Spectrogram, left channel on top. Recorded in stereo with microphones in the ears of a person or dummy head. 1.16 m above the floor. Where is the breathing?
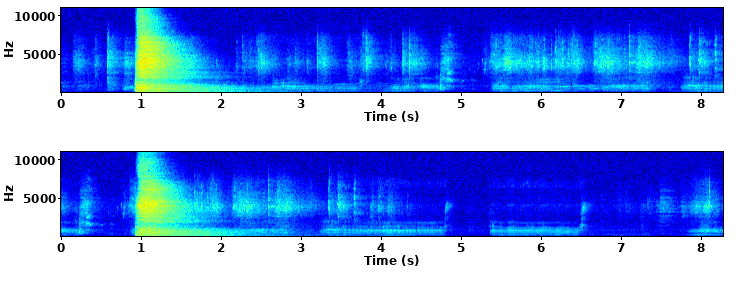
45° left (ahead or behind), 0.7 m.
